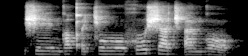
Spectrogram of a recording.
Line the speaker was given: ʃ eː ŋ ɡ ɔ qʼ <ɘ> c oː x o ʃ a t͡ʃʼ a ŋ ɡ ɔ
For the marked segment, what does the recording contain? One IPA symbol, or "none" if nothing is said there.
ɘ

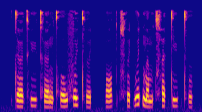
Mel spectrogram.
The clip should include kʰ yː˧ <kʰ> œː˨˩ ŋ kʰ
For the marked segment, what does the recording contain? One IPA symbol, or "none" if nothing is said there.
kʰ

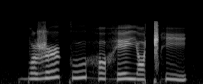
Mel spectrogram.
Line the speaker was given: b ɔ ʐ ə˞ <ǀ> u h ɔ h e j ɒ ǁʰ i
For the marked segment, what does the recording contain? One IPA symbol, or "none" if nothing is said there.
k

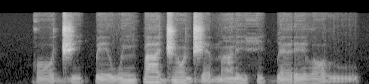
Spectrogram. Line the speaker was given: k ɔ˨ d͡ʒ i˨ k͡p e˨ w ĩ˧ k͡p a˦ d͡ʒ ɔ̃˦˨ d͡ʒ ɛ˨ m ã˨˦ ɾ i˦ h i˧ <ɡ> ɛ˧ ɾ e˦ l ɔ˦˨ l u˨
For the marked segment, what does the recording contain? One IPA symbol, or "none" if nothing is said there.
ɡ͡b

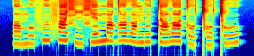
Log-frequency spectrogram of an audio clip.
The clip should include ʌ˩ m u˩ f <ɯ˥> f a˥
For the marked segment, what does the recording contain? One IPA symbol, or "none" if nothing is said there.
ɯ˥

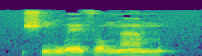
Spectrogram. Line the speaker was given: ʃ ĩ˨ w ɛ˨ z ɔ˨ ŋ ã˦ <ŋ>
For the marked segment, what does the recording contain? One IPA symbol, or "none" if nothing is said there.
m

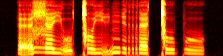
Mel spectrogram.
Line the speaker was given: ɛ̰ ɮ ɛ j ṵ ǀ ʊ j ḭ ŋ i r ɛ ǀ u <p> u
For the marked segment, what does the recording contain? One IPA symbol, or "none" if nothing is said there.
p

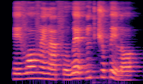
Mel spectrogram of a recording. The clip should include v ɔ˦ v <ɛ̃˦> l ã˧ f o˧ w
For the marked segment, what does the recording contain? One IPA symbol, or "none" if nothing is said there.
ɛ̃˦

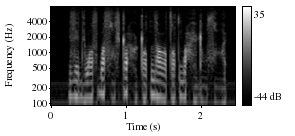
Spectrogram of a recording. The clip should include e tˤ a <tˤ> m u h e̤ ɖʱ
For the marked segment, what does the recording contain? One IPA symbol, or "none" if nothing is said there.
tˤ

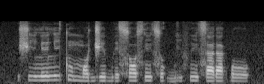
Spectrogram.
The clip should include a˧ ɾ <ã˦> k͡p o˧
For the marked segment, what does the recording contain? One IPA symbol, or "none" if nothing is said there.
a˦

